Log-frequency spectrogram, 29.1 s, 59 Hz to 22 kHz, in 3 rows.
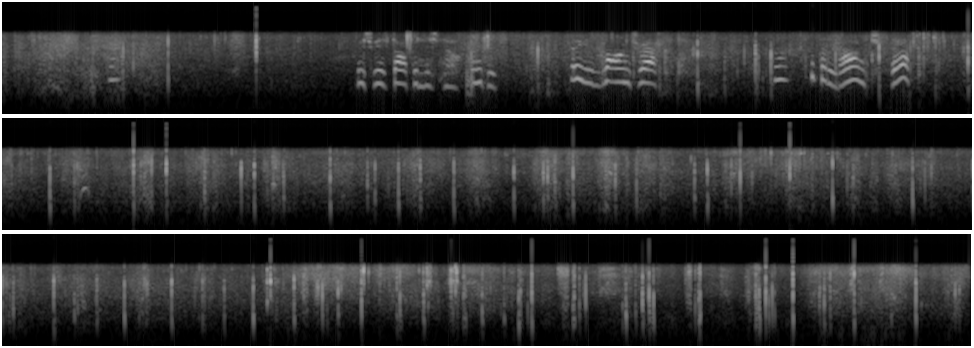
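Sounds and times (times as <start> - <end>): footsteps crunching in snow: 0.0 - 29.0.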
